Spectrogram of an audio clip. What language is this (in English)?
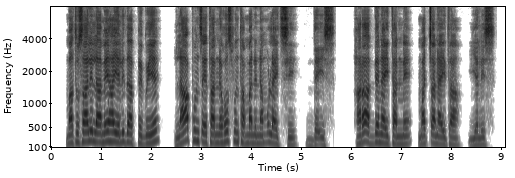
Gofa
